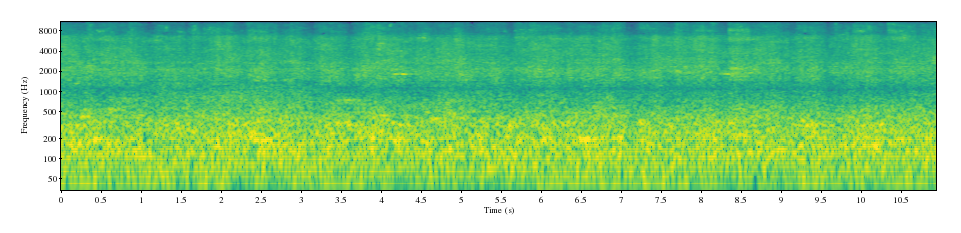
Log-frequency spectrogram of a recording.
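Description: Loaded container flat wagons of a long freight train rolling past close by: a steady, loud noise of steel wheels running on the rails.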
